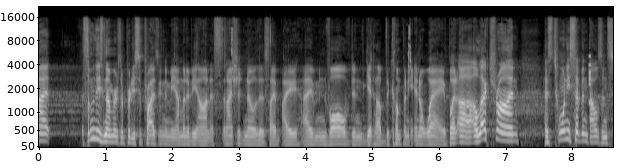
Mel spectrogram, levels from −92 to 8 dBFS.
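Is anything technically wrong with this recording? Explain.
Yes. Damaged data in a compressed stream produces three short bursts, at 2.86–2.92 s, 5.53–5.58 s and 8.22–8.28 s, each lasting about 55 ms and recurring roughly every 2.7 s. In each, the decoder is fed corrupted bytes, misreads the frames and loses sync until it finds a valid frame header. The result is a brief chirp, squawk, click or short hole.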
